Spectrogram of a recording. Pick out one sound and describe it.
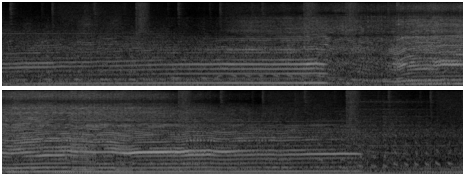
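A small electric motor whines at high pitch, rising and falling.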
